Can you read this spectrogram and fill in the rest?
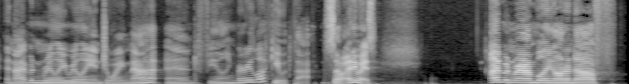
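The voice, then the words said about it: Strained voice, losing it. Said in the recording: “My voice is like, I'm losing my voice.”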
